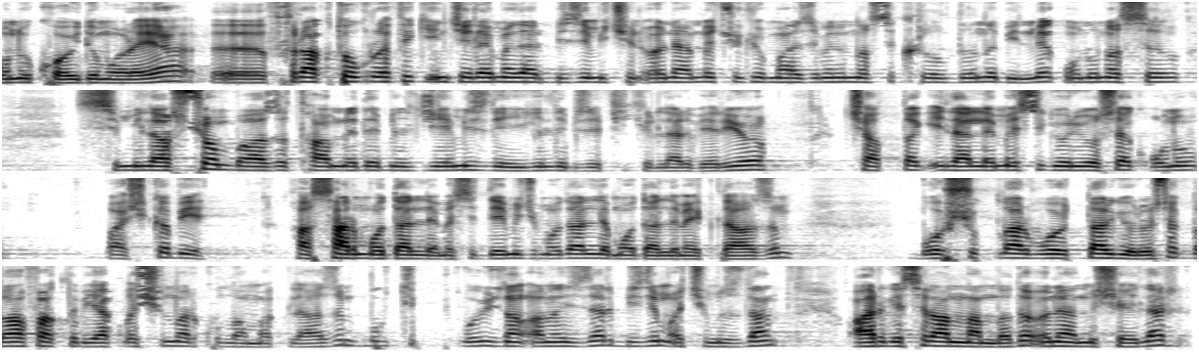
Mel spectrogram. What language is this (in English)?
Turkish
